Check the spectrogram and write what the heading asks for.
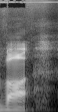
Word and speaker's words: Vought: Vought.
